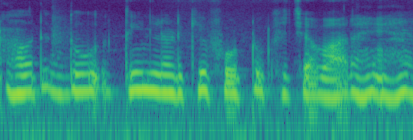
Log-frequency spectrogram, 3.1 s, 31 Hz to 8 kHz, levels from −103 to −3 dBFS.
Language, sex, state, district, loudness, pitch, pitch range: Hindi, female, Uttar Pradesh, Jalaun, -28 LUFS, 205 Hz, 195-220 Hz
